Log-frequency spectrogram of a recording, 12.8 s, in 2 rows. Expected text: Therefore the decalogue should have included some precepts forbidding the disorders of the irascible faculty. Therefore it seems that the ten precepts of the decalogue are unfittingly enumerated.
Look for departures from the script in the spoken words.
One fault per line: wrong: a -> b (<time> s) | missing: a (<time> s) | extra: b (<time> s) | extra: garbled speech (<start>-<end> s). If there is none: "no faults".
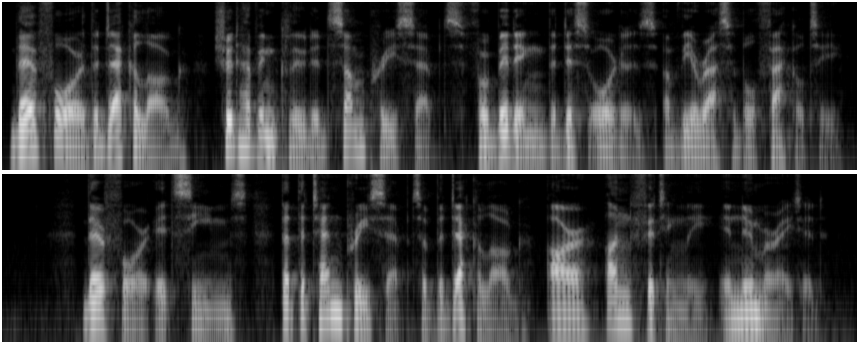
no faults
